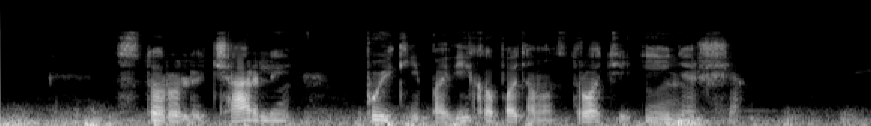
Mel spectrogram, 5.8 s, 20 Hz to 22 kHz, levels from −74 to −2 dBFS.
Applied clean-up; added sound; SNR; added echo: none; Thunder; 2 dB; none.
